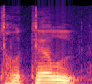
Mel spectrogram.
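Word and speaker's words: hotel: ركز معايا بقى كده، انت هنا قلت لي ان اور عشان الاتش سايلنت، قلت لي ان اونر لان الاتش سايلنت. طيب لكن تيجي عند كلمه هوتيل هتقول هوتيل لان الاتش هنا نطقناها.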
